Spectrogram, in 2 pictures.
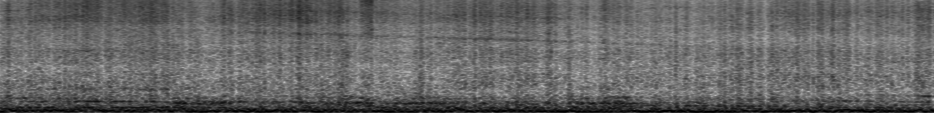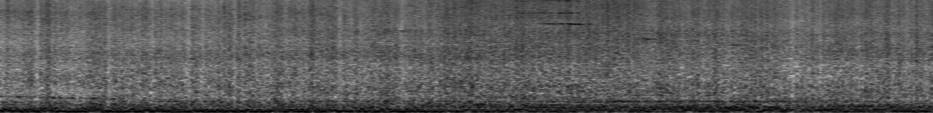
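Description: MTR Kwun Tong line Modernisation Train, an electric multiple unit, pulling into the platform and slowing to a stop: a steady, loud rumble of wheels on rail, with faint motor tones in it.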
